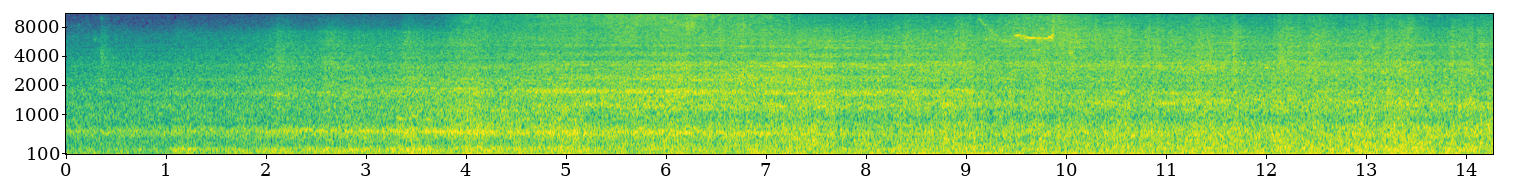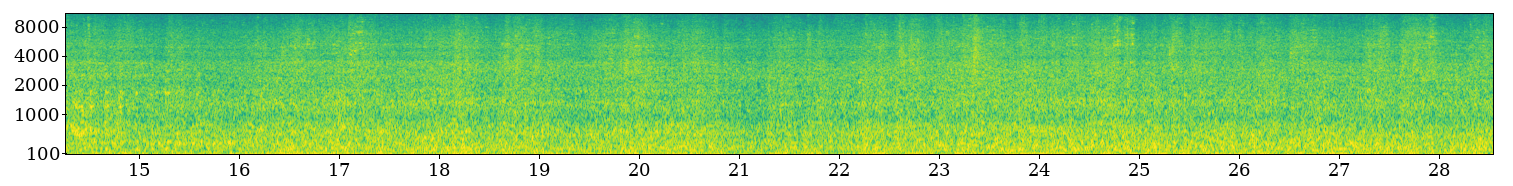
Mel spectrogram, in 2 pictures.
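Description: A freight train of tank wagons passing close by, its wheels clattering over the rail joints in a steady rumble. It grows louder over the first few seconds as it arrives, with a high-pitched wheel whine over the first ten seconds.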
